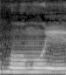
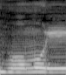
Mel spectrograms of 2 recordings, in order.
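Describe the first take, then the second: The two takes are said the same way.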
